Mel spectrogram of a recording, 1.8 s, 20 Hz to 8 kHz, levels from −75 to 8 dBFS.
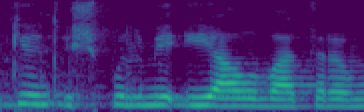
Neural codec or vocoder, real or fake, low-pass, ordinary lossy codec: none; real; none; none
